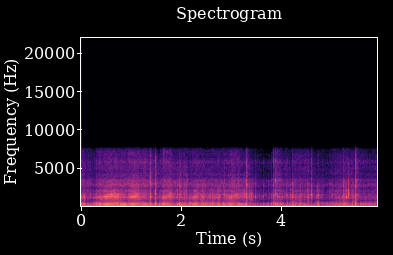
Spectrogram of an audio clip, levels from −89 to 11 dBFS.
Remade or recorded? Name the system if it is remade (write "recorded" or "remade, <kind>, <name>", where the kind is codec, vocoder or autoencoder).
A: remade, autoencoder, DAC-VAE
